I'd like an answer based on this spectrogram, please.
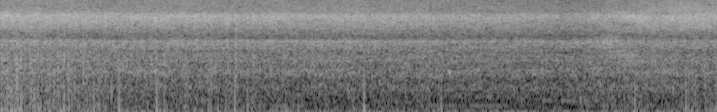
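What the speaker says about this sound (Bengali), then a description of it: "ওই তেলেই দিয়ে দেবো জিরে, পাঁচফোড়ন, দারচিনি, তেজপাতা, পেঁয়াজ বাটা" Cumin, bay leaf and onion paste, with other whole spices, sizzle in hot oil in a pan while silver carp is cooked in mustard paste: a steady, even hiss of frying that stays constant throughout with no one speaking.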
